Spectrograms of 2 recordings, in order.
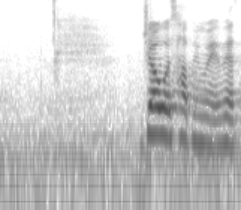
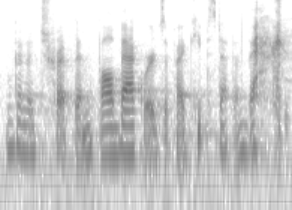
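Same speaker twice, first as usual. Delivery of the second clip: whispered aside; 5 semitones lower, 10 dB quieter than usual. Real, not acted. Aside while teaching.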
